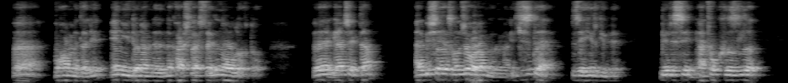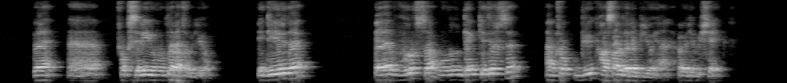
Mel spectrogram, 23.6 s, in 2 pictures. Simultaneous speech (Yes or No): No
